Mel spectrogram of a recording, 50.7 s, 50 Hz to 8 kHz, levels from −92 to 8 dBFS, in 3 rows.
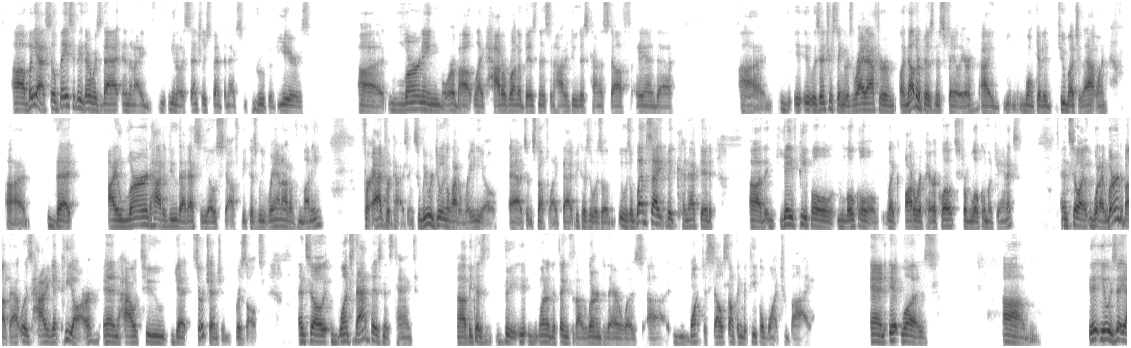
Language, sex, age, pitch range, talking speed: English, male, 30-49, 115-155 Hz, 200 wpm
